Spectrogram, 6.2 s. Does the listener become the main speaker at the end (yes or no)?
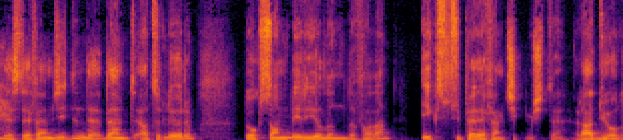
no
